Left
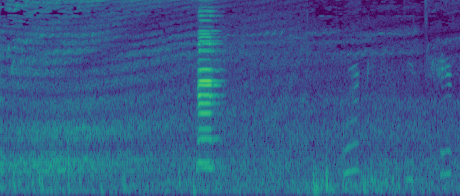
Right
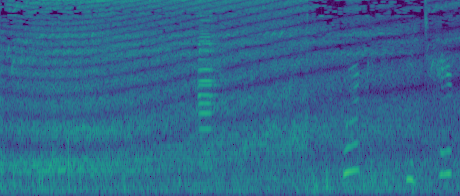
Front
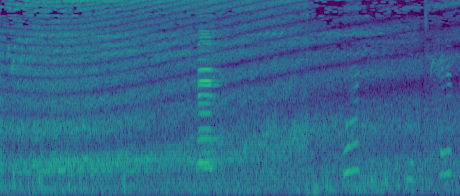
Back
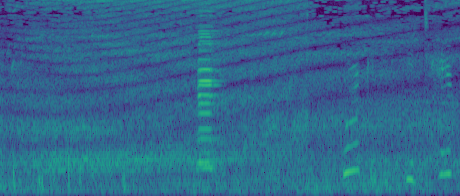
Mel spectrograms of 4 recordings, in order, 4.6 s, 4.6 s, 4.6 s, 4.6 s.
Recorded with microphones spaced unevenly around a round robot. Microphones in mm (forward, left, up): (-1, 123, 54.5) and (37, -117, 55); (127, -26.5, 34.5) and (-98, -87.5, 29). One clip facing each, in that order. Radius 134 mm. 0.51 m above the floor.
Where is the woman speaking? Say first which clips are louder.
Right 8 dB, back 6 dB; 115° right.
